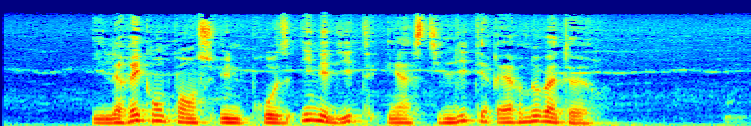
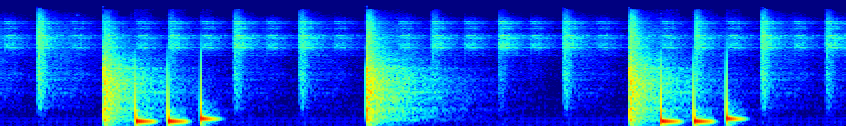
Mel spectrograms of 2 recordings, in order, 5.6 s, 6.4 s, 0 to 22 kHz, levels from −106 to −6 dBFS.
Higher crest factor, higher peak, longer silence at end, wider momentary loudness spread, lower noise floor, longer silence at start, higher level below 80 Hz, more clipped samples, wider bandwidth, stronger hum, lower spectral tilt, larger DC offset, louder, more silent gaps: about the same, 20 dB vs 20 dB; first, -2 dBFS vs -12 dBFS; first, 1 s vs 0.1 s; second, 8 LU vs 24 LU; about the same, -55 dBFS vs -56 dBFS; first, 0.7 s vs 0.3 s; first, -48 dBFS vs -64 dBFS; neither; about the same, 14.5 kHz vs 14 kHz; second, none vs 50 Hz at -65 dBFS; second, -5 dB/octave vs -6.5 dB/octave; neither; first, -21 LUFS vs -30 LUFS; neither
